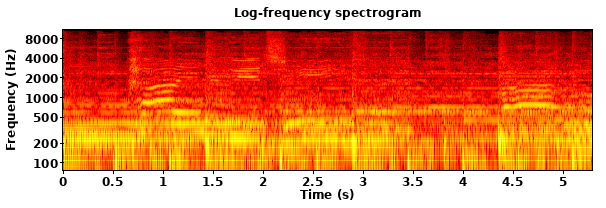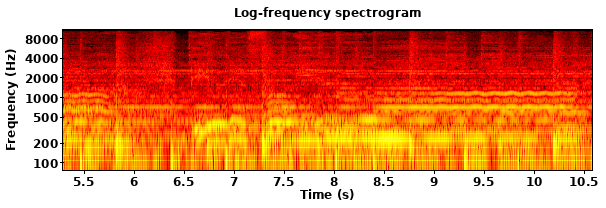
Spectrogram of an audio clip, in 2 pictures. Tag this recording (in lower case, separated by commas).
music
